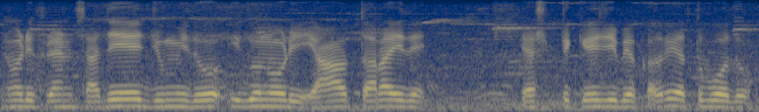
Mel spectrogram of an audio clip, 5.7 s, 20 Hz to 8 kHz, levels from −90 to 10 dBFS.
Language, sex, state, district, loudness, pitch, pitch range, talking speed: Kannada, male, Karnataka, Raichur, -22 LUFS, 170 Hz, 165-175 Hz, 145 wpm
